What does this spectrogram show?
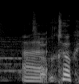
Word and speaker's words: Tough: And Tuch. I think I've said to you before, my children went to primary school in Tuch. Tuch is spelled Tough, so they have their T-shirts.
